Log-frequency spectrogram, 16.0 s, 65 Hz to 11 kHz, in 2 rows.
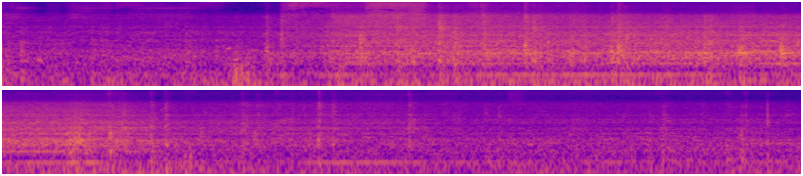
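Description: Seibu 4000 series electric train running at speed, heard from inside the carriage: a steady rumble of wheels on rail with a low hum and occasional clicks over rail joints. It grows louder from about three to ten seconds in, while the train runs close alongside a concrete wall.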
